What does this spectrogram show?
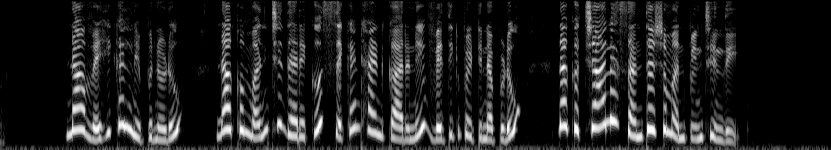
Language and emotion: Telugu, happy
